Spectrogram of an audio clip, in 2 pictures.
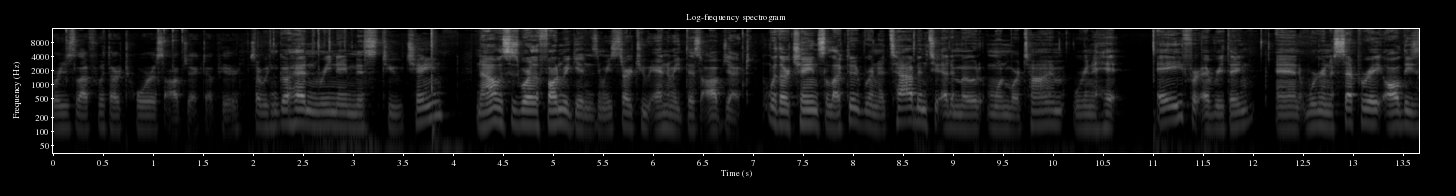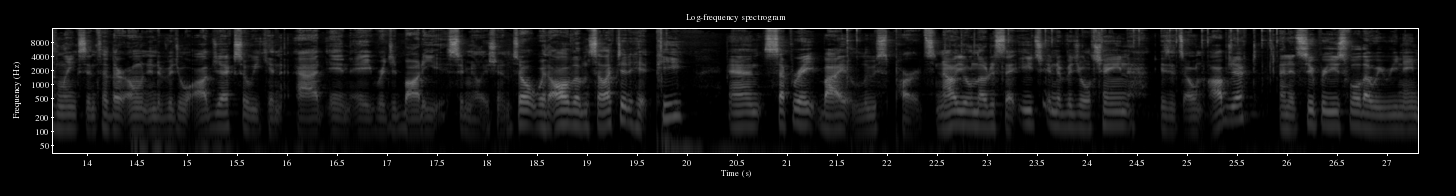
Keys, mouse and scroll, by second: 0.0-1.0 drag, 1.1-4.1 drag, 6.4-7.0 scroll down 1, 7.0 middle drag, 7.0-8.5 scroll down 1, 8.5 Tab, 10.9 a, 19.7 p, 22.7 Tab, 23.0 click, 23.5 click, 24.0-25.1 drag, 25.4-26.7 drag.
